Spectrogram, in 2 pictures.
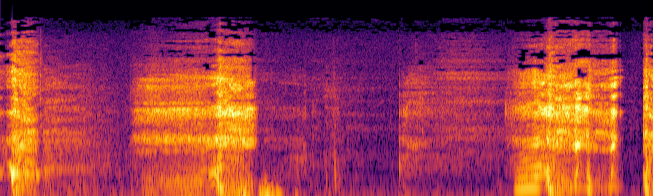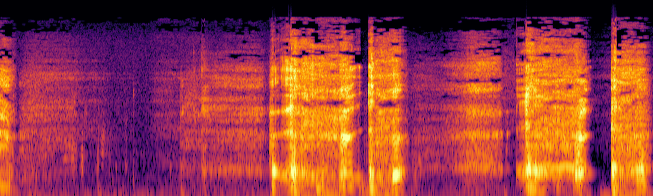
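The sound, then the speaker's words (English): A loud coughing fit: several harsh, hacking coughs in uneven bursts with strained, raspy breaths between them, and no talking. “I was oozing because I was about to cough.”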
